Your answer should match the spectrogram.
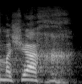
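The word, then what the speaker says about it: משיח: Todos, por ejemplo, dicen Yeshua a Mashiach. Es decir, Jesús el Mesías. Se escribe Mashiach. Jesús el Mesías en el hebreo. Pero se pronuncia la CH. Yeshua Mashiach.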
